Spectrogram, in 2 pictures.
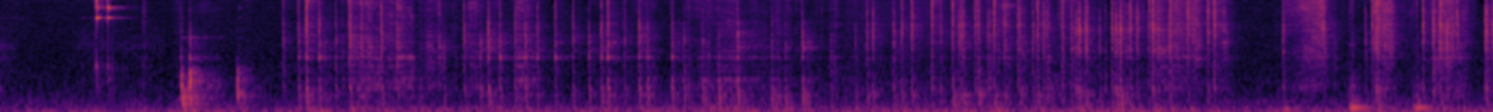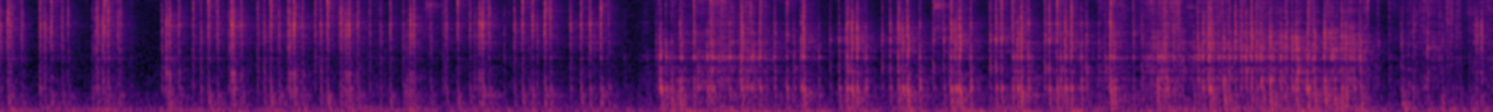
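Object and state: Small wooden chest of drawers, tapped and scratched.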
